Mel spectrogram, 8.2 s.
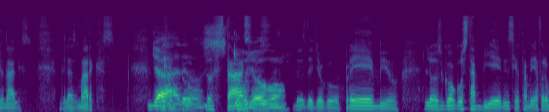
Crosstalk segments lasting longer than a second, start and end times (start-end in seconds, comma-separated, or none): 2.4-4.3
